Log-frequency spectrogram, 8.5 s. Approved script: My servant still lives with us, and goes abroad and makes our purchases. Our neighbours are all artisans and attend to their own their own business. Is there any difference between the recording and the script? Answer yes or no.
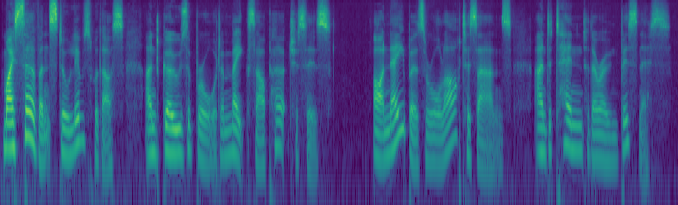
yes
